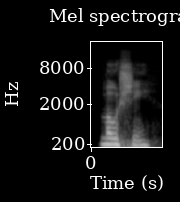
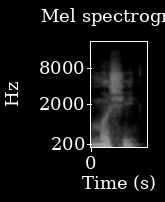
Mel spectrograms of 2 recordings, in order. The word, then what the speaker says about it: mochi: Mochi. Oh, mushy.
